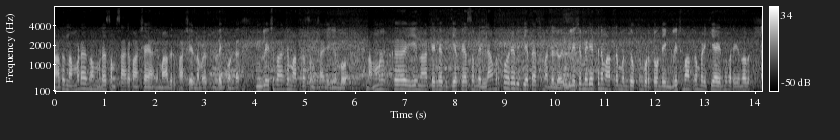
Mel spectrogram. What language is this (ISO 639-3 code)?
mal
